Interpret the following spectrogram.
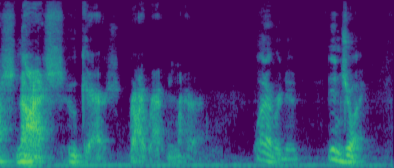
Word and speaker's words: snus: That's actually pronounced snus. Nah, snus.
